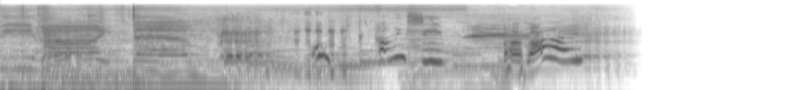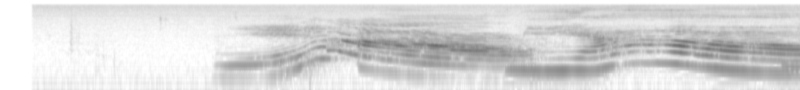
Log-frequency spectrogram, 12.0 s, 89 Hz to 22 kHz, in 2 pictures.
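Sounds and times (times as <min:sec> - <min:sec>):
children's song: 0:00.0 - 0:02.1
sheep bleating: 0:01.6 - 0:02.8, 0:03.6 - 0:04.8.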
